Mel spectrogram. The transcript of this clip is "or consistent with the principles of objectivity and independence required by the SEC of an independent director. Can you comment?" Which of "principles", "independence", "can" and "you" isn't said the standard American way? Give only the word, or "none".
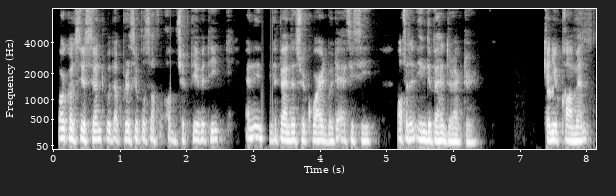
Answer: principles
